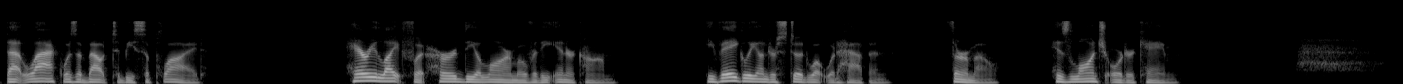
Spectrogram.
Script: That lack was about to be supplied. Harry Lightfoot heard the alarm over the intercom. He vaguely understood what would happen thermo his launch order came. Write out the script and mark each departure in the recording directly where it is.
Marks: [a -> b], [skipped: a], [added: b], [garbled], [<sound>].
That lack was about to be supplied. Harry Lightfoot heard the alarm over the intercom. He vaguely understood what would happen thermo his launch order came. [sigh]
